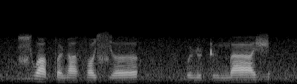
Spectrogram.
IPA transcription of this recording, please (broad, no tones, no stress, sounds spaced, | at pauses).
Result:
ʑ o tˤ ʏ ɳ e zˤ ʊ ɕ ɐ | b ʊ ɳ ʏ ʈ ʏ n̪ a ʒ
